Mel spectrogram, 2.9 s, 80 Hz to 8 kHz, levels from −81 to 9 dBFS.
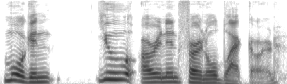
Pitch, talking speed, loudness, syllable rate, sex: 150 Hz, 125 wpm, -16 LUFS, 4.9 syllables/s, male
